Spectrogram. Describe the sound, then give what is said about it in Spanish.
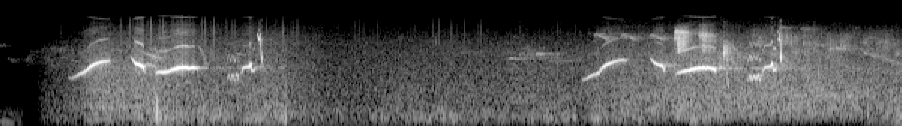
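A chiguanco thrush sings two clear, whistled phrases of rising and falling notes, separated by a short pause, loud over a soft outdoor background hiss, at a house in Chihuahua, Arequipa. No one speaks. “Una vez, en la casa de mis abuelos en Chihuahua, Arequipa, mientras sentía la naturaleza, un chihuanco cantó.”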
